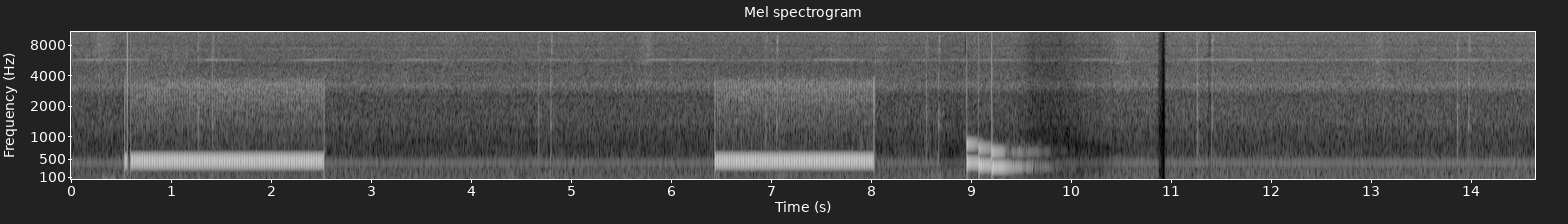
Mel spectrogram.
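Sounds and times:
telephone dial tone: 0.6s - 2.6s, 6.4s - 8.0s
click: 13.8s - 14.1s.

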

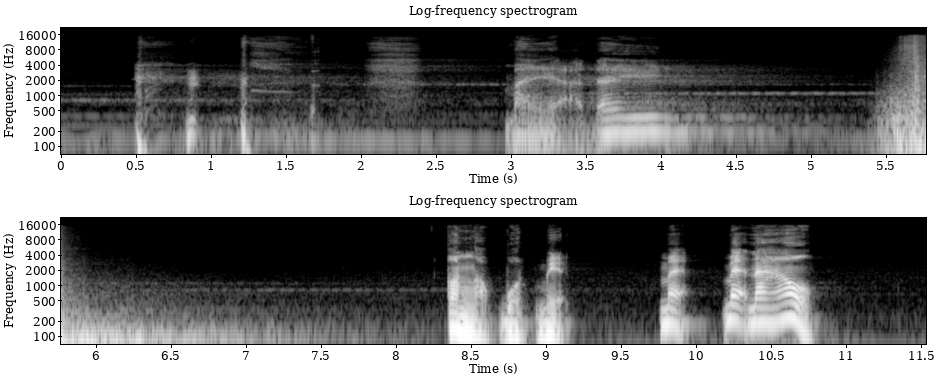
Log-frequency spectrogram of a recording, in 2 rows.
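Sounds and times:
dry coughs: 0.5s - 1.9s
speech: 0.8s - 1.4s, 3.0s - 4.3s, 8.4s - 9.2s, 9.8s - 10.9s.

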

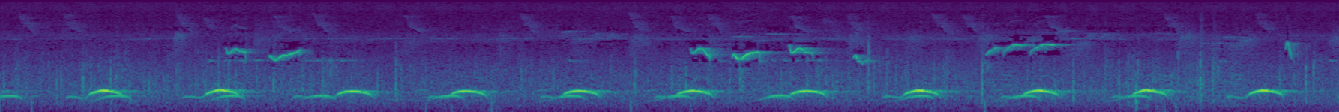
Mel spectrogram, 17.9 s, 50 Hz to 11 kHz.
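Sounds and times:
dove song of paired low coos: 0.0s - 6.6s, 7.2s - 17.8s
small birds giving short twittering notes: 0.0s - 17.8s.

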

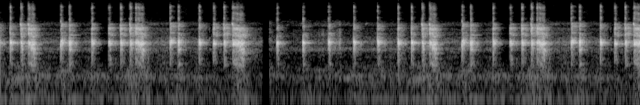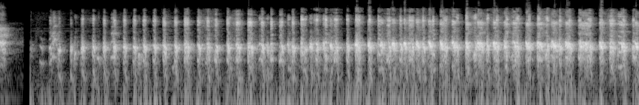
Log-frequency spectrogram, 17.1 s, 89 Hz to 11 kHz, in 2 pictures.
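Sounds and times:
partridge rough chucking notes: 0.0s - 3.4s, 4.0s - 17.0s.

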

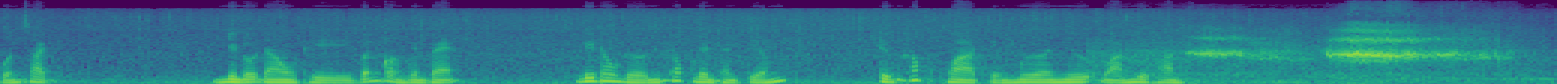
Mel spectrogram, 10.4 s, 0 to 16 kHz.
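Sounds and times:
speech: 0.0s - 0.5s, 1.4s - 3.2s, 3.8s - 8.1s
luxury platinum car braking suddenly with skidding tyres: 7.2s - 10.3s.

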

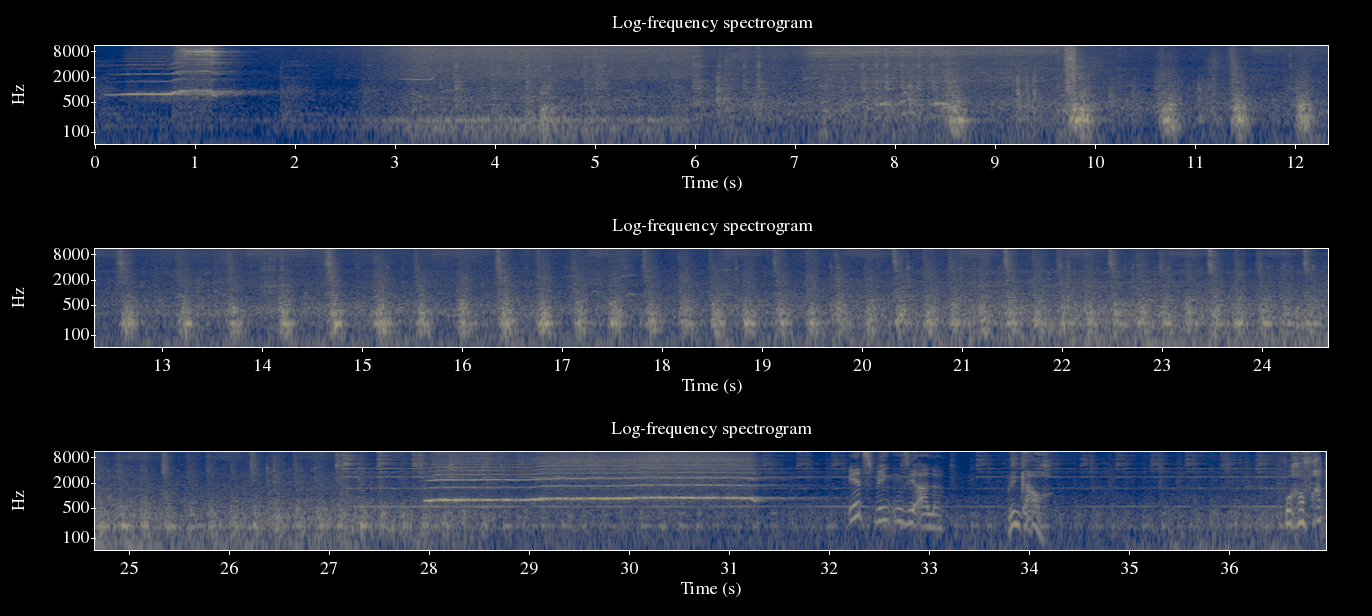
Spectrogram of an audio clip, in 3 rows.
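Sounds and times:
steam locomotive shrill whistle: 0.0s - 1.8s, 3.0s - 3.5s, 27.9s - 31.9s
steam locomotive puffing chuffs: 0.0s - 32.0s
steam hissing as the train departs: 0.1s - 31.7s
speech: 32.3s - 34.3s, 36.6s - 36.9s.

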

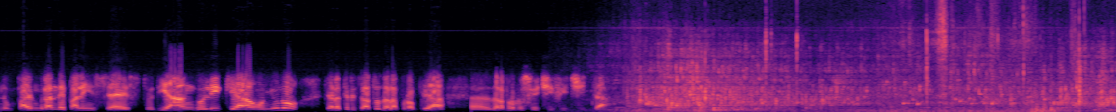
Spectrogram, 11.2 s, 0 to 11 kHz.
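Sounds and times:
speech: 0.2s - 8.3s
water gurgling in a waterfront sound sculpture on the San Francisco Embarcadero: 5.6s - 11.1s.

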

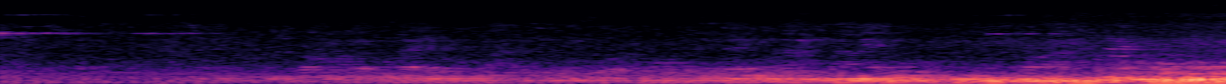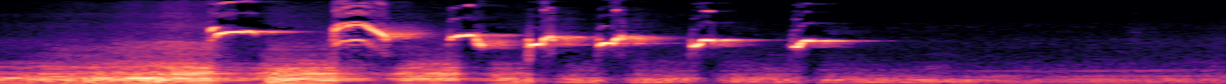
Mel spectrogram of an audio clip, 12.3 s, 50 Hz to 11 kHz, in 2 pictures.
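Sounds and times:
engine rumble: 1.1s - 12.2s
greater green leafbird singing: 7.2s - 10.5s.

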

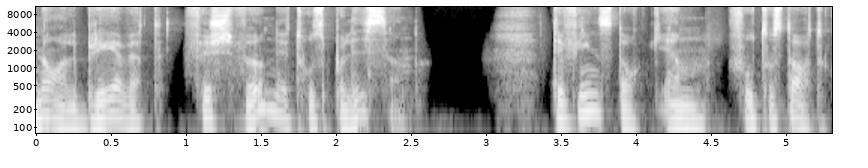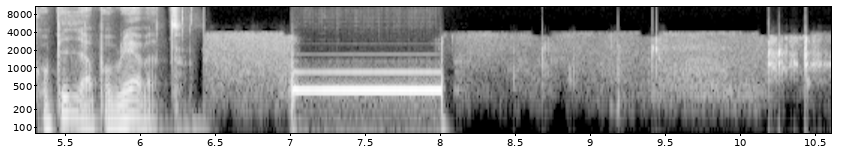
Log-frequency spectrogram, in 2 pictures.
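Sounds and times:
speech: 0.0s - 6.4s
telephone ringing tone during a call: 7.0s - 8.0s.

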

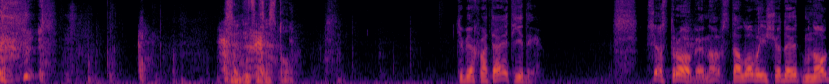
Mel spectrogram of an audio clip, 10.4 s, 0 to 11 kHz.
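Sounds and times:
young man coughing into a handkerchief: 0.0s - 0.9s, 1.7s - 2.1s
speech: 2.9s - 3.8s, 5.7s - 6.8s, 7.7s - 10.3s.

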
